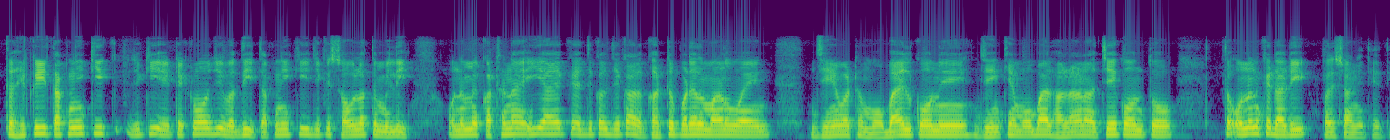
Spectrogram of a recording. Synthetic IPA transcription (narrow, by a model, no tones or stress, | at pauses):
t̪ɐɦɪkit̪ɐkniːkid͡ʑeːkiʈeːknoːloːd͡ʑiʋɐd̪ʱit̪ɐkniːkid͡ʑeːkisɐɦuːlət̪mɪli | ʊnmẽkɐʈʰənaiaːɦekiɐʄʊkəld͡ʑeːkaɡʱɐʈ̆pɐɽijəlmaːɳ̤̃ũaːɦɪnɪ̆ | d͡ʑɐ̃ɦɪ̃ʋɐʈʰɪ̆moːbaːɪlkoːnɦed͡ʑɐ̃ɦɪ̃kʰẽmoːbaːɪlɦɐlaːɪɽ̃ɐt͡ɕekoːnɪ̆t̪ʰo | t̪ɐ̰ʔʊn̤ənɪ̆kʰeːɗaːɖʱipɐɾeːʃaːnit̪ʰieːt̪ʰiː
